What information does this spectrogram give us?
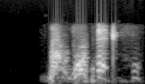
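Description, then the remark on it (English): A dog gives a quick run of three or four barks, the last ones shorter and yippier, fairly loud, with no one talking over them. “Listen, the dog has an opinion.”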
